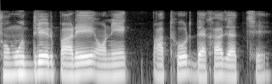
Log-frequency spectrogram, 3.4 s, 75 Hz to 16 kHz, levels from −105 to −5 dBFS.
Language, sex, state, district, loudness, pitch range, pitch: Bengali, male, West Bengal, Cooch Behar, -15 LUFS, 130-150 Hz, 140 Hz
